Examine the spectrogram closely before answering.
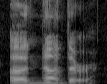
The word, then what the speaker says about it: another: The next example, another. This word has three syllables, and the first and the third syllable contain the schwa sound. So the middle part of the word is the stressed sound.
